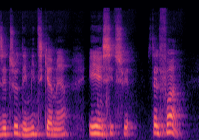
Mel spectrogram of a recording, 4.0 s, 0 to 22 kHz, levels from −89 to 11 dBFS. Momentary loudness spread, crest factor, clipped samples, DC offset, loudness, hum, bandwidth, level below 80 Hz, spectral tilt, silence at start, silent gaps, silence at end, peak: 12 LU; 18 dB; under 0.1%; under 0.1%; -22 LUFS; none; 17 kHz; -68 dBFS; -5 dB/octave; 0 s; none; 0.35 s; -4 dBFS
